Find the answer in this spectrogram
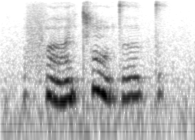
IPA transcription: f ã˧˩˧ cʰ õ˥˨ t ə˧ t

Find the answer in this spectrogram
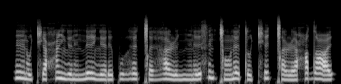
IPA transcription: ẽ ɾ o cʰ e ħ ĩ lʲ ʌ ɾ ĩ n e lʲ a ɾ e p u ɦ ɛ ǀ ɛ ɦ a ɭ i ŋ ĩ ɾ e s ẽ ǀ õ ɾ ɛ t o cʰ e ǀ a ɭ ɛ ħ ʌ dˤ e

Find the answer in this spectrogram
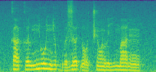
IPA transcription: k a˧ k ə˧ l ɲ oː˦ ɲ ə˧ b ə˨ z ə˦ ɗ ɔ˨ t͡ʃ ɔ̃˧ l i˨˦ m a˧ ɾ ɛ̃˨

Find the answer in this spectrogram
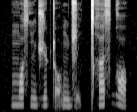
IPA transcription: m ɔ s n d͡ʒ ʏ ʈ ɔ̰ ŋ ɖ͡ʐ ḭ ǀʰ ɐ s ɡ ɔ

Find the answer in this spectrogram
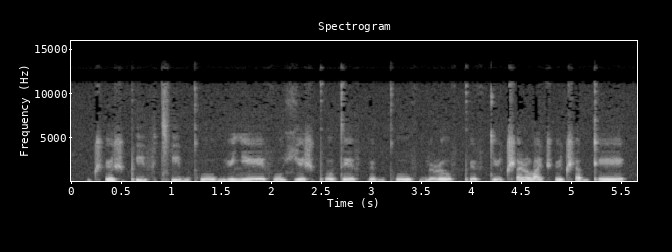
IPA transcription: t͡ʃʼ ʏ˧˥˧ ʃ pʼ i˦˨ f t͡sʼ i˧˥˧ b kʰ uː˨˥ b y˧˥˧ lʲ eː˧˩˧ f u˩˧˩ ç ɪː˦˨ ʃ pʼ ʊ˧˥˧ t̪ ɪː˦˨ f p ʏ˦˨ b kʰ uː˧˥˧ f b y˨˥ ɭ ʊː˦˨ f pʼ ʏ˧˩˧ f t̪ y˧˩˧ t͡ʃʼ ɐ˧˩˧ ɭ lˠ ɐ˦˨ t͡ʃʼ ʏ˩˧˩ t͡ʃʼ ɐ˨˥ b kʼ e˨˥

